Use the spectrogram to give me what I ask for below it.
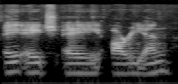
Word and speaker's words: Aharen: So first off, we have Aren is Indecipherable, or Aren. Yeah, her name's kind of hard to pronounce. It's one that I've not seen before. It's A-H-A-R-E-N. Aharen-san is Indecipherable.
